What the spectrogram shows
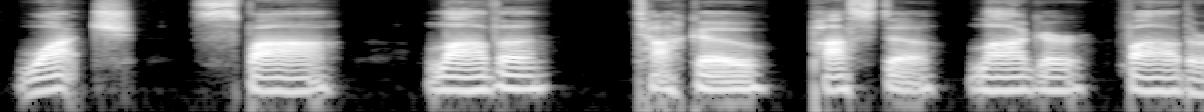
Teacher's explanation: at least in American English there's been a convergence of the short a and short o sounds in many words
